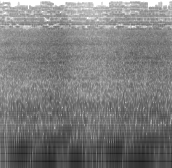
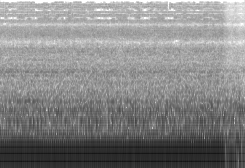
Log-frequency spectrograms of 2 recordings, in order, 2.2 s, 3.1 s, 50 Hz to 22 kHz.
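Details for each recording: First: 1972 Fiat 850 Spider engine after carburetor and timing work, revved with the gas pedal: climbs and drops back smoothly on each blip, crisp and even with no stumbles; running well. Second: 1972 Fiat 850 Spider, cold and not yet warmed up: uneven, lumpy chugging that sags and recovers, worst when given gas; rough running, owner suspects the accelerator pump or carburetor.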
